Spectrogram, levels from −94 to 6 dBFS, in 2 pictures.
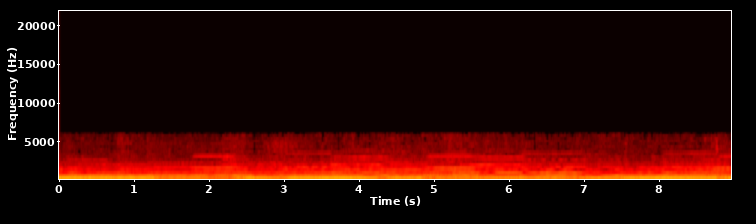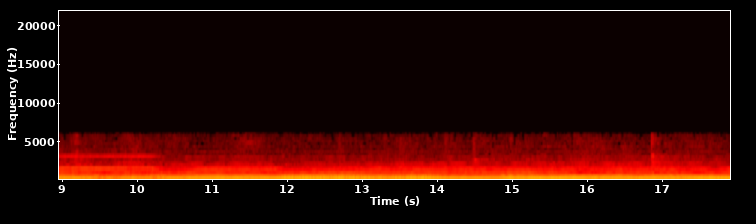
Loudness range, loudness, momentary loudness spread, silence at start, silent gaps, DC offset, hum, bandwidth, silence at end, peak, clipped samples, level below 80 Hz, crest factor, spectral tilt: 3 LU; -37 LUFS; 5 LU; 0 s; none; under 0.1%; none; 6.2 kHz; 0 s; -24 dBFS; under 0.1%; -74 dBFS; 12 dB; -7 dB/octave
